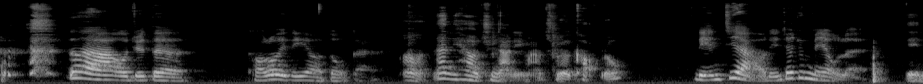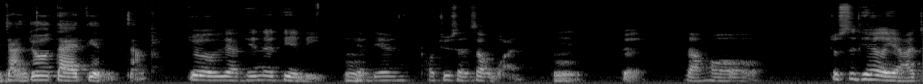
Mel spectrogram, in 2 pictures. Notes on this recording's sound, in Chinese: 這集有較多雜音。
